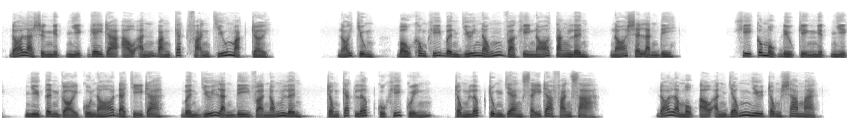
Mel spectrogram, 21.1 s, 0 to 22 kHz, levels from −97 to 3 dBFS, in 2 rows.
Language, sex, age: Vietnamese, male, 20-39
